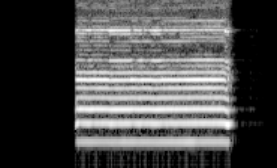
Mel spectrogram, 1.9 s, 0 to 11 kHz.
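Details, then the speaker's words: 1960s Homelite 55HP outboard on test, shifted from forward into neutral: one steady reedy horn tone from within the throttle box holds about a second then cuts off; warning horn sounding in neutral, cause unknown. "so guys this is the alarm that I'm talking about so right now we're in forward gear when we fold it into neutral you get this"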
